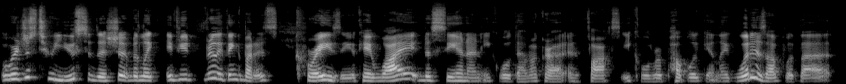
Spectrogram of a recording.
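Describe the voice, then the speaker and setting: A woman's voice: lowish voice, expressive, a little fast, few pauses, a bit bright. A young woman in her twenties, co-hosting a podcast in casual chat, rambling with many fillers and laughing, a little tipsy. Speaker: podcast co-host.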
